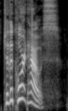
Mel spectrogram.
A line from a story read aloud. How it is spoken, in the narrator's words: was shouted in one quarter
